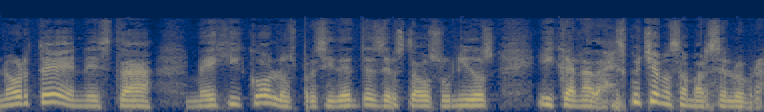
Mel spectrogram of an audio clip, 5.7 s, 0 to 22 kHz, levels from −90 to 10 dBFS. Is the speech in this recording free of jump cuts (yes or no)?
no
